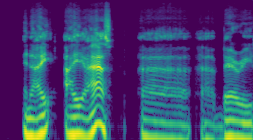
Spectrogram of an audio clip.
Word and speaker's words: Barry: uh I would hire Barry. And Barry is a fellow Dutchman. Um we actually pronounce it Buddy, but that let's not complicate things.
